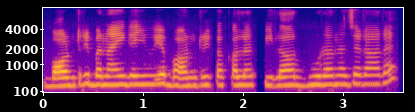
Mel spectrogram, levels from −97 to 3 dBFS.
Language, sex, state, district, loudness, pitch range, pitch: Hindi, female, Uttar Pradesh, Lalitpur, -18 LUFS, 250-275 Hz, 265 Hz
